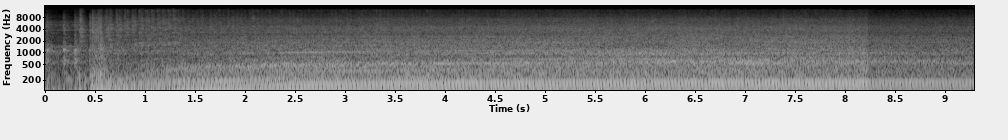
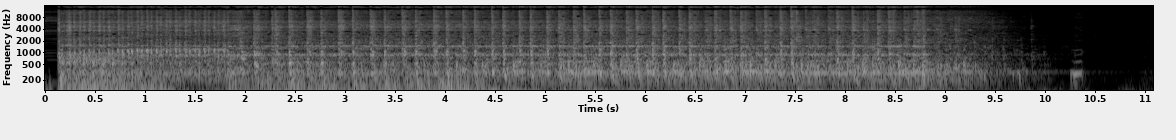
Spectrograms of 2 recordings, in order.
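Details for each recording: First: Generac 24 kW standby generator just after the grid went down, with transfer switches powering both house and shop: steady, even engine drone with a firm low hum, no knocks or misses; carrying the load smoothly. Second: First-ever start of a newly installed Generac 24kW standby generator, oil checked: the starter chugs rapidly for about nine seconds without the engine catching, then cuts off; the owner suspects air in the fuel lines.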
